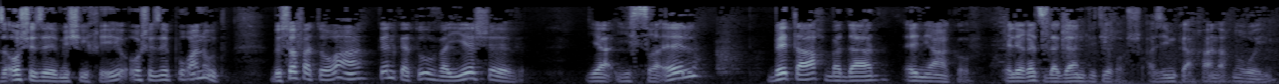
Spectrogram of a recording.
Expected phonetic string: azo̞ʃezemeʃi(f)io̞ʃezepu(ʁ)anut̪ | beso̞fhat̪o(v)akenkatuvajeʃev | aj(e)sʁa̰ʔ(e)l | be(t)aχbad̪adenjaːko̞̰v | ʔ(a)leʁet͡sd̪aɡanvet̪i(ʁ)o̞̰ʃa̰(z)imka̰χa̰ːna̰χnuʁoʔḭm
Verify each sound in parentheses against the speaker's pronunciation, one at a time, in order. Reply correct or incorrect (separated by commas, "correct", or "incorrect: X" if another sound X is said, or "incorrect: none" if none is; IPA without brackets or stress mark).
incorrect: χ, correct, incorrect: ʁ, incorrect: i, correct, correct, incorrect: e, correct, correct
